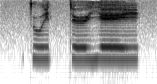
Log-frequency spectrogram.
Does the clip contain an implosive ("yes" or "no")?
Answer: no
